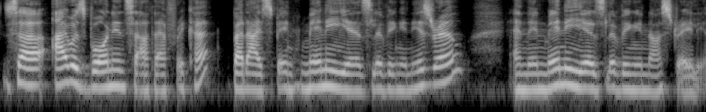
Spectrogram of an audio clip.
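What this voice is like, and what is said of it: South African-Australian accent. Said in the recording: “Now, that's interesting accent ... when I go back to South Africa, people think I'm an Australian. Here, people pick up that there's an accent”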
